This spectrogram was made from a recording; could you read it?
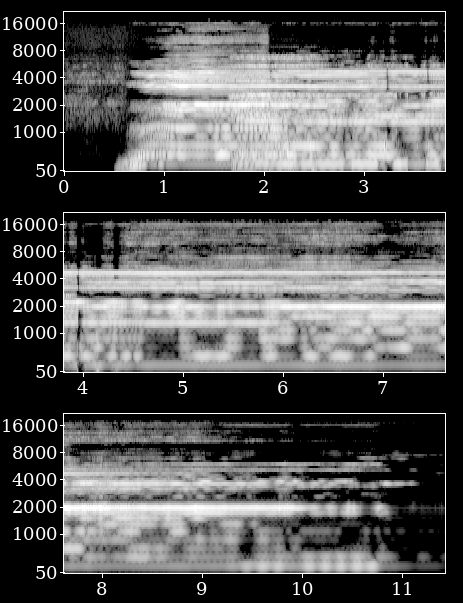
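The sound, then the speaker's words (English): A group of voices hums together on the exhale after a deep breath in, during a guided relaxation breathing exercise, in one long, steady drone that rises in quickly, holds at an even level for about ten seconds, then fades out. The blended tones sound full and slightly chorused. “And on that exhale, that's when you start to hum.”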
